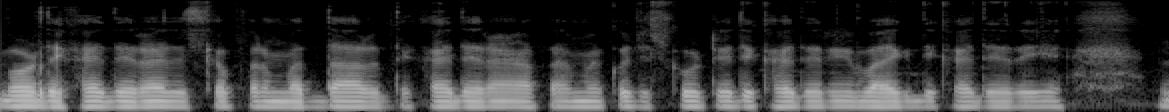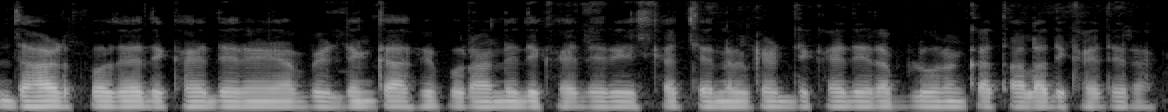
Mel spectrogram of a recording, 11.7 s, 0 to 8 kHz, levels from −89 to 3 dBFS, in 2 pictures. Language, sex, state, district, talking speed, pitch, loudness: Hindi, male, Maharashtra, Chandrapur, 245 wpm, 100 Hz, -28 LUFS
